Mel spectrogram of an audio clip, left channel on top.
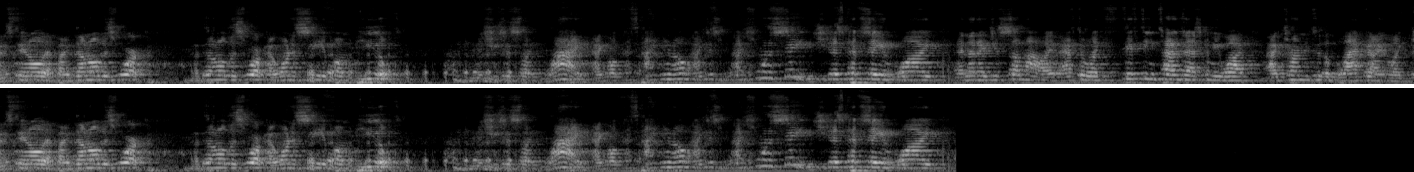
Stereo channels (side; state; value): right; drops out; at 9.6 s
